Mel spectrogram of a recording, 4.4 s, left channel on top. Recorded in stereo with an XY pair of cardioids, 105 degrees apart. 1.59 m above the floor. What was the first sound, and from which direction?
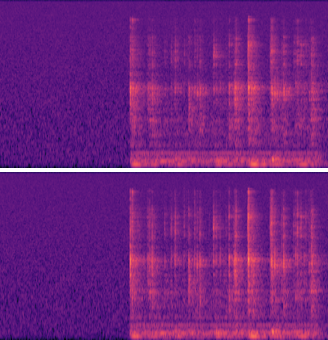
Typing on a keyboard, 50° right.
